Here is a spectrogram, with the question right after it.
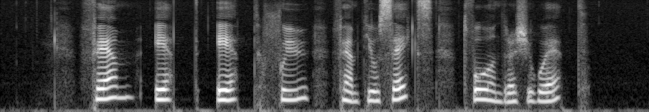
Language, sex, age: Swedish, female, 64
